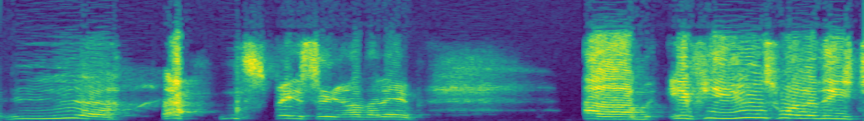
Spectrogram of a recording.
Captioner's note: laughs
